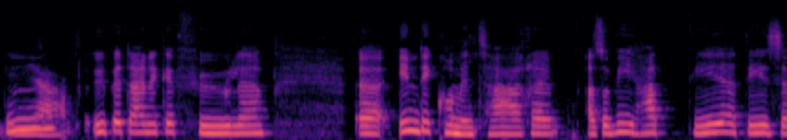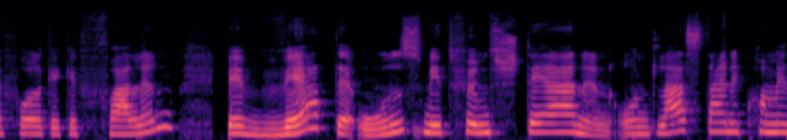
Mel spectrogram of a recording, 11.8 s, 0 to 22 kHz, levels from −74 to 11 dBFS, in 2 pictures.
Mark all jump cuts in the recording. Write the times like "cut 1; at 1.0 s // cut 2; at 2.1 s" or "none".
cut 1; at 7.5 s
